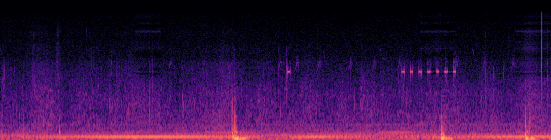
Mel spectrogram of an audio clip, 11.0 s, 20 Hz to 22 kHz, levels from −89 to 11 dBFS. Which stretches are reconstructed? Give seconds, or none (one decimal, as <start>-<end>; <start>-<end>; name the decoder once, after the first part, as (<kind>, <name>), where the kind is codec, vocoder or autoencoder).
2.7-3.2 (codec, SNAC); 8.4-9.1; 10.3-11.0

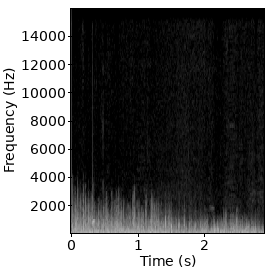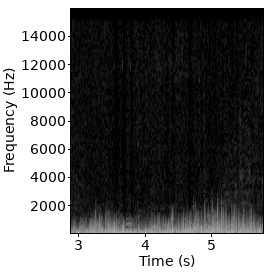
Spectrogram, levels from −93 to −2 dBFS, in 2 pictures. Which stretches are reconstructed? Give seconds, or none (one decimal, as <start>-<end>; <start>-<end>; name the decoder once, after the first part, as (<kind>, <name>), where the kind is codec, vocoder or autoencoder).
1.3-2.0 (codec, SNAC)

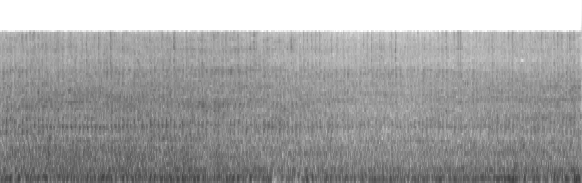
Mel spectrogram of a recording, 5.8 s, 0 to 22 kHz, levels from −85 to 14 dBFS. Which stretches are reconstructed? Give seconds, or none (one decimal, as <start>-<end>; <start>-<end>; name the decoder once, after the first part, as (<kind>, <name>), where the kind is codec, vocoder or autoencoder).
none

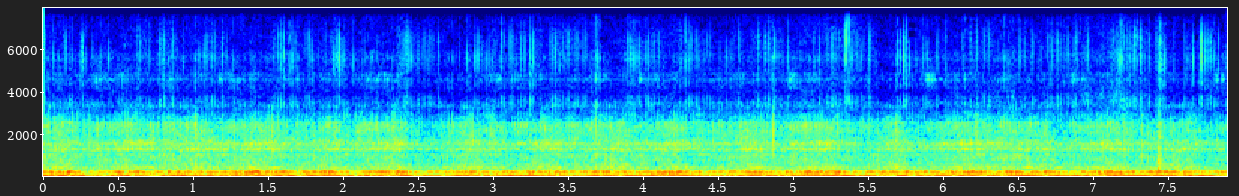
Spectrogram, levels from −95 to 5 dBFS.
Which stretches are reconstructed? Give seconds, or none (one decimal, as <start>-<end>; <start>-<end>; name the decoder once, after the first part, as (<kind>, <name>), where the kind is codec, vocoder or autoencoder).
none

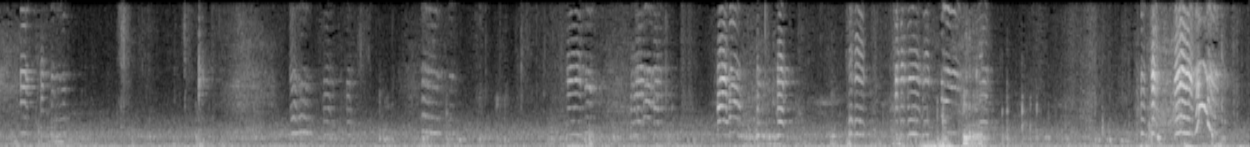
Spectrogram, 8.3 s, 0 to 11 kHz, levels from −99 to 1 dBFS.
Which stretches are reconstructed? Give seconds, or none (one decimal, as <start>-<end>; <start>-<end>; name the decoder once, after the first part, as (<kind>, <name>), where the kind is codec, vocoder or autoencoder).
none

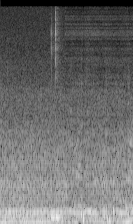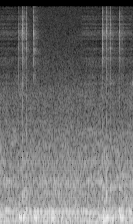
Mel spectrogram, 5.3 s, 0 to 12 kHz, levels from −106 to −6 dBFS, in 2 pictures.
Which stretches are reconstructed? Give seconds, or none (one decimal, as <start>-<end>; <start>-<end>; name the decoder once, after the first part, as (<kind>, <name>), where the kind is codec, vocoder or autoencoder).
1.3-3.2 (codec, SNAC); 4.3-5.3

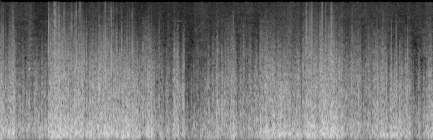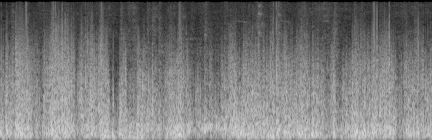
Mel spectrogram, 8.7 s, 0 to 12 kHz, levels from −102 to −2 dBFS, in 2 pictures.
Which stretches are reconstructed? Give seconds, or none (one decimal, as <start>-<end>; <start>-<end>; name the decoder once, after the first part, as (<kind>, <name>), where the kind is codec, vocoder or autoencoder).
2.7-3.2 (codec, SNAC)

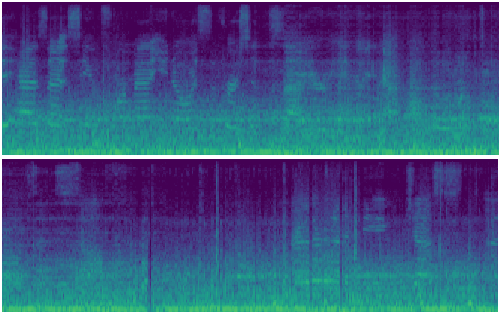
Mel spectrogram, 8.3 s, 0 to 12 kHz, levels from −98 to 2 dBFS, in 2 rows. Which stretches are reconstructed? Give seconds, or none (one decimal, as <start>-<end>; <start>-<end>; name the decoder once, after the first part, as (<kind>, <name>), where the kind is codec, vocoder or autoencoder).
2.1-5.5 (codec, SNAC)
